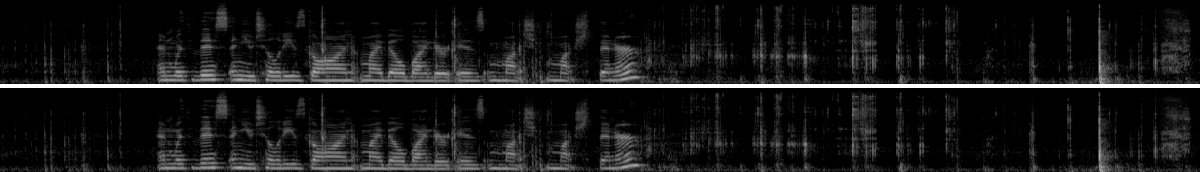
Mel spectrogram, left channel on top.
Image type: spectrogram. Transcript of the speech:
And with this and utilities gone, my bill binder is much, much thinner.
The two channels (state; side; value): normal; both; correlation 0.84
